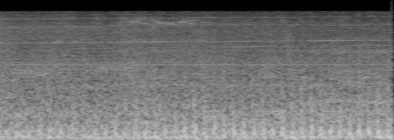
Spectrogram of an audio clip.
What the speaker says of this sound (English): Alright, let's get this chopper where it needs to be.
